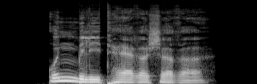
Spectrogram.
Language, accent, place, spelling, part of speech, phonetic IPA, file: German, Germany, Berlin, unmilitärischere, adjective, [ˈʊnmiliˌtɛːʁɪʃəʁə], De-unmilitärischere.ogg
- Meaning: inflection of unmilitärisch: 1. strong/mixed nominative/accusative feminine singular comparative degree 2. strong nominative/accusative plural comparative degree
